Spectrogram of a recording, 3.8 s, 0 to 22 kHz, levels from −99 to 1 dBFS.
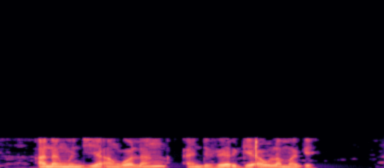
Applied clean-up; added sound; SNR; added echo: classical method spectral subtraction.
